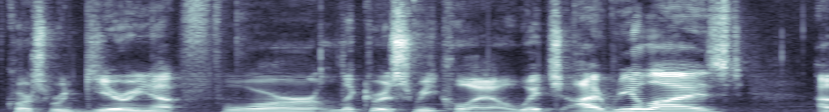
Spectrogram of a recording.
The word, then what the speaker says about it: Lycoris: Obviously, I'd never even heard of it before, but I thought it was like Lycoris. It's licorice, or at least that's how they pronounce it in the show, which apparently is a type of flower.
